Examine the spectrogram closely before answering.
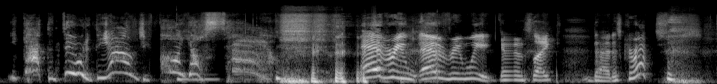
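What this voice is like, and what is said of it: Imitates another person's voice. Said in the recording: “a B plus James Cone impersonation. That was pretty good.”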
